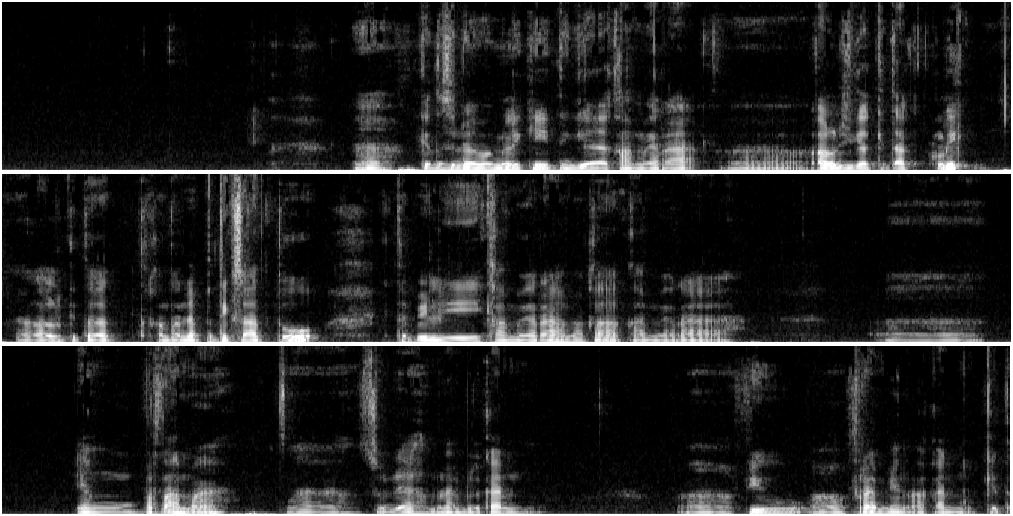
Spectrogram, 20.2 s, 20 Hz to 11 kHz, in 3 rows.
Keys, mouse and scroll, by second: 0.9 ctrl+middle click, 1.0 alt+a, 1.4 middle click, 2.0 middle click, 2.3 middle click, 3.6 middle click, 4.4 ctrl+middle click, 4.9 shift+middle click, 6.1 ctrl+middle click, 6.3 click.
